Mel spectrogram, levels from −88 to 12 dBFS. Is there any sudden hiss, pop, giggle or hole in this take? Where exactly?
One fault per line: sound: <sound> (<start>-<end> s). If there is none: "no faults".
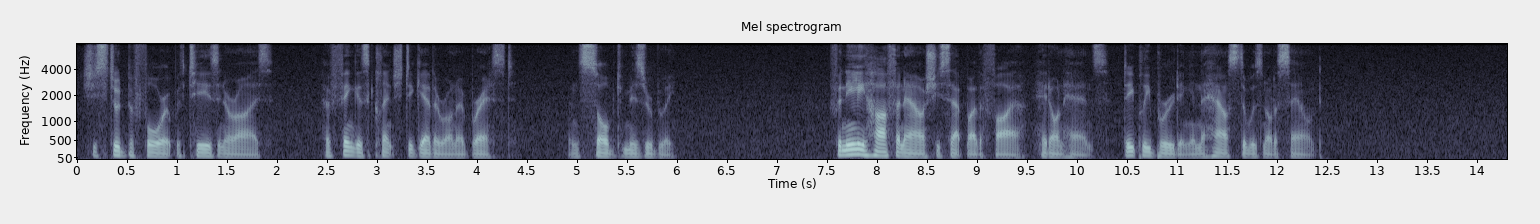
no faults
